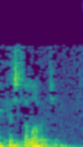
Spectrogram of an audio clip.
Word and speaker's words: epistemology: Epistemology.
